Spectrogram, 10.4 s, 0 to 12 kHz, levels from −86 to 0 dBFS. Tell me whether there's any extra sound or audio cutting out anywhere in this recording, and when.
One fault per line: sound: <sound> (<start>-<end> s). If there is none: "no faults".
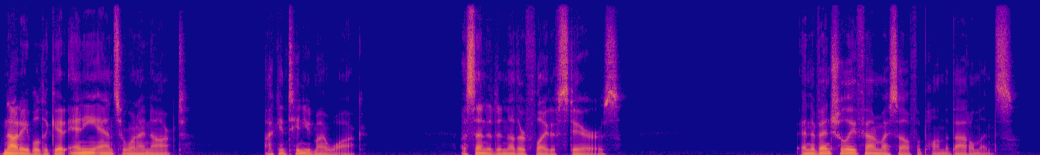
no faults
